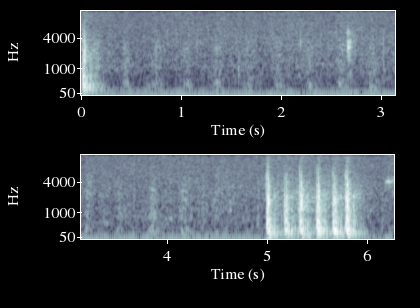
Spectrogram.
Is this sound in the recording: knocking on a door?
yes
